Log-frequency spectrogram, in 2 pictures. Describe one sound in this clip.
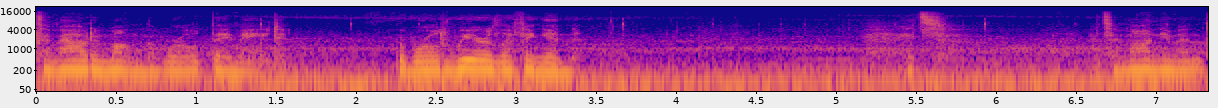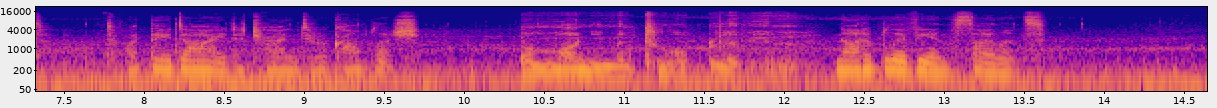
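A young woman speaks calmly and thoughtfully.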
